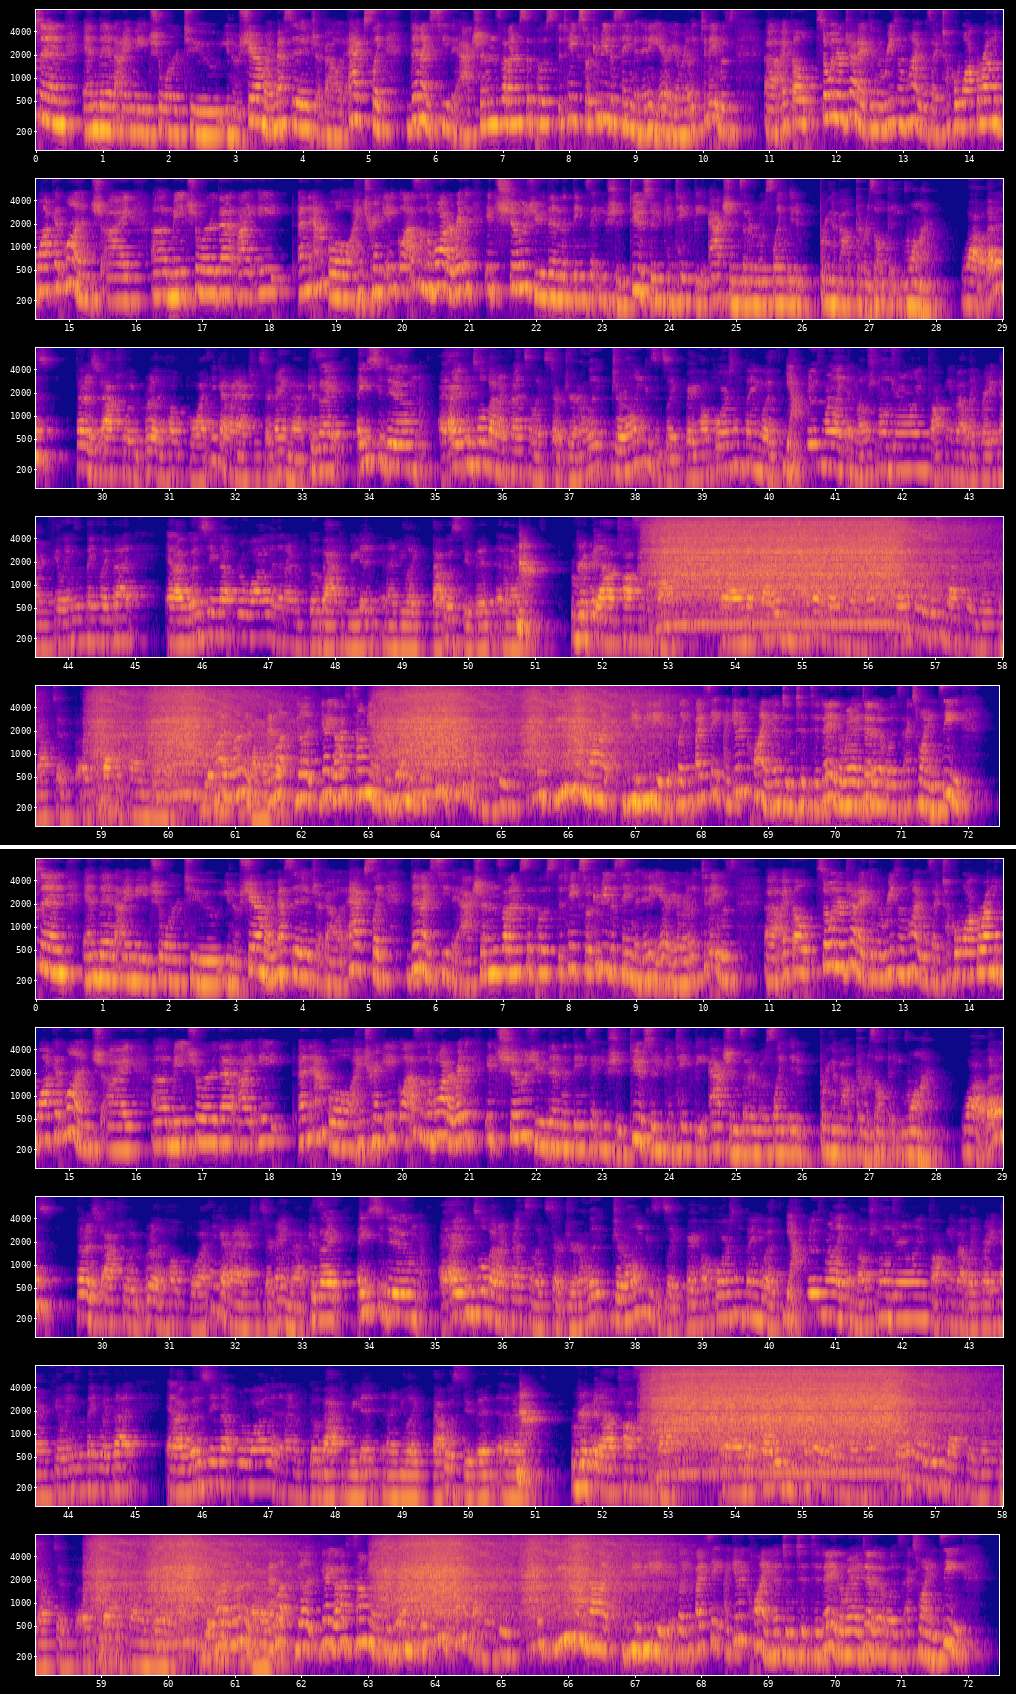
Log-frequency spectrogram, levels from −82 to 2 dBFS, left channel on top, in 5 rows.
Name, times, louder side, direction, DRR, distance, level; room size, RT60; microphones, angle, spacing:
voice 1, 0.0-18.1 18.4-26.0 26.3-27.9 40.2-40.4 50.7-51.0 51.6-51.9 53.7-53.8 60.7-72.1, left 1 dB, 25° left, -2 dB, 1.2 m, -23 dB
voice 2, 28.4-29.2 29.6-40.2 40.6-45.0 45.5-50.9 51.5-53.3 53.7-61.7, equal, 65° left, -5 dB, 1.5 m, -25 dB
Drill, 52.5-58.1 58.7-62.0 63.0-67.8, right 1 dB, 15° right, 1.1 m, -21 dB
6.5 x 2.9 x 2.6 m, 0.73 s
head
